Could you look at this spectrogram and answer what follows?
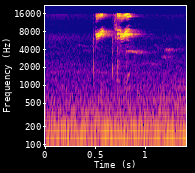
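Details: Two Greater Green Leafbird nestlings from one nest in Banyuwangi, a male and a female still being hand-fed, give two quick, very high, thin squeaks in close succession over a faint background hum.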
